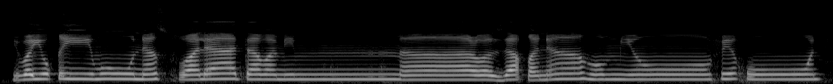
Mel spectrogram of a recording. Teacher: وَمِمَّا میں دیکھیے خالی الف سے پہلے زبر، پہلے تو 2 کاؤنٹ کا غنہ کریں گے کیونکہ میم مشدد ہے، اور خالی الف سے پہلے زبر ہے تو اس لیے اس کو 2 کاؤنٹ تک لمبا کریں گے.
